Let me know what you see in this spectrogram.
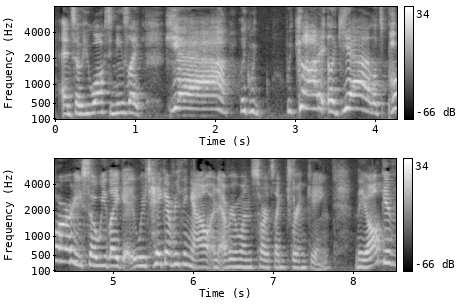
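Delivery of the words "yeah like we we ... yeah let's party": high, loud party cheer; whooping mock victory shout; victorious yell. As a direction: imitate a friend storming in triumphant.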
